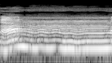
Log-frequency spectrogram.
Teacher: نون مشدد غنہ کر کے پڑھیں گے، ناک میں لے جا کر پڑھنا ہے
